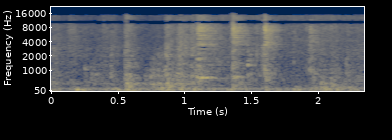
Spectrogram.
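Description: A few light knocks and clinks of altar vessels being handled and cleaned at the altar, over a steady low room hum.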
